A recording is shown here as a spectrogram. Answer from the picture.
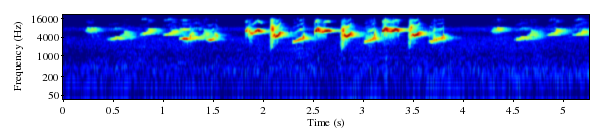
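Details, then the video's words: Great tit singing loud and continuously in gacor, ngeplong style: soft high whistled phrases swell into a dense, emphatic burst of sharp rising-falling notes, then fade back to quieter repeated phrases, with low background rumble. "ngeplong dan gacor burung gelatik batu"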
